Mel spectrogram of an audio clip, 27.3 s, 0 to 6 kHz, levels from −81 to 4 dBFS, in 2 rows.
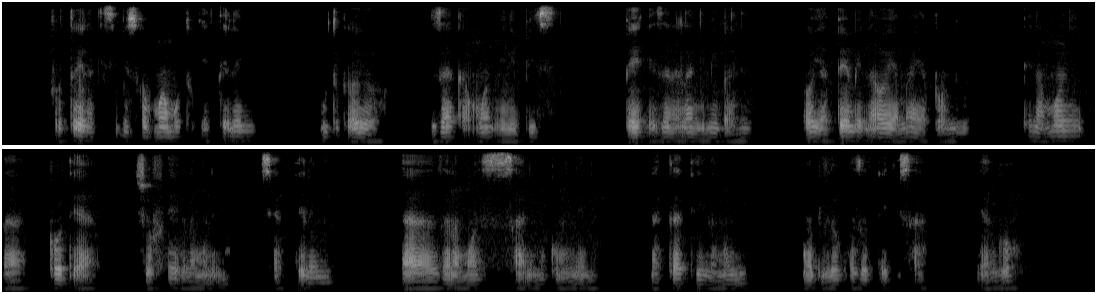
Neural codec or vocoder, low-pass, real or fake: none; 5.4 kHz; real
